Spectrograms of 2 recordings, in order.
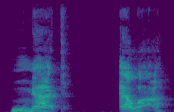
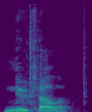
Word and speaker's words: Nutella: me, sir, excuse me, it's spelled Nutella, Nut-ella. We're either doing Nutella or Nutella, depending on where you are and how much you give a damn.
